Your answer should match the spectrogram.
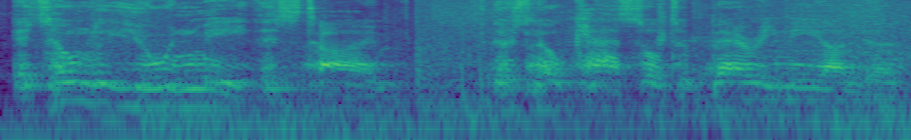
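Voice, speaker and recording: A man's voice: mid-range voice, sing-song, normal speed. A man playing a menacing masked undead fighter in a video game, his voice processed through a filter, with music behind. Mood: aggressive taunting. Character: menacing undead revenant male speedster fighter in a mask. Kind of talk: video game cutscene acting.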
